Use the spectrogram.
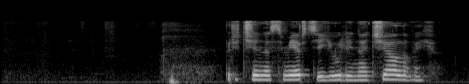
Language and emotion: Russian, sad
